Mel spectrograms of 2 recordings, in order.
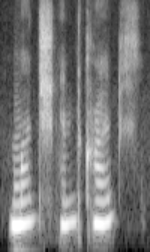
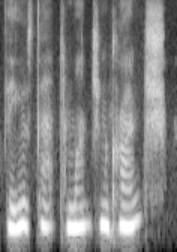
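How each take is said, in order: First: Munch and crunch drawn out slowly. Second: Said in the usual way. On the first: Shown as a demonstration. Relishing the duck's eating, slow. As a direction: savour each word.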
